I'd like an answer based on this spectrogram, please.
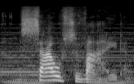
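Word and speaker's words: sous vide: So someone says he's pretty sure it's pronounced Sousvide. Sooviday. Sousvide.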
